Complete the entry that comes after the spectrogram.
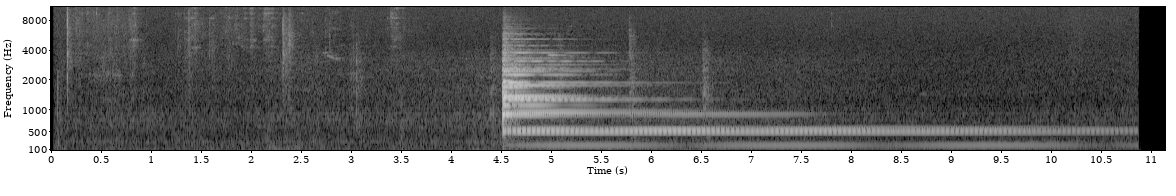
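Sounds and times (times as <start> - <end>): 
bell ringing: 4.5 - 10.9.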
